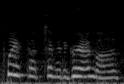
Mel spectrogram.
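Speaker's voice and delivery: put-on high pleading kid voice; pleading child. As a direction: beg like a scared child. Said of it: "they're like".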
